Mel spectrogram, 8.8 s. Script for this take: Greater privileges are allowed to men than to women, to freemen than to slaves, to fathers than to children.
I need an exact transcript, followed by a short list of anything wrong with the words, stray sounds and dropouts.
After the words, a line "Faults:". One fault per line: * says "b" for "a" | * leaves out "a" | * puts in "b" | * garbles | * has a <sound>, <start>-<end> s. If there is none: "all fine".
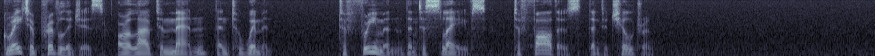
Greater privileges are allowed to men than to women, to freemen than to slaves, to fathers than to children.
Faults:
all fine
